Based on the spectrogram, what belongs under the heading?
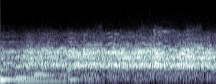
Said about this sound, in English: Snow geese flocks are massive. During migration, they gather in the tens of thousands, and they coordinate their movements with the skill of schooling fish or starlings that turn together on a dime.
